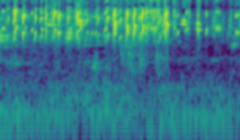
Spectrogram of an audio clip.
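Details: European goldfinch twittering used to rouse males into song: a lively run of sharp, high, tinkling chirps for two seconds, then fading to a few scattered notes.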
